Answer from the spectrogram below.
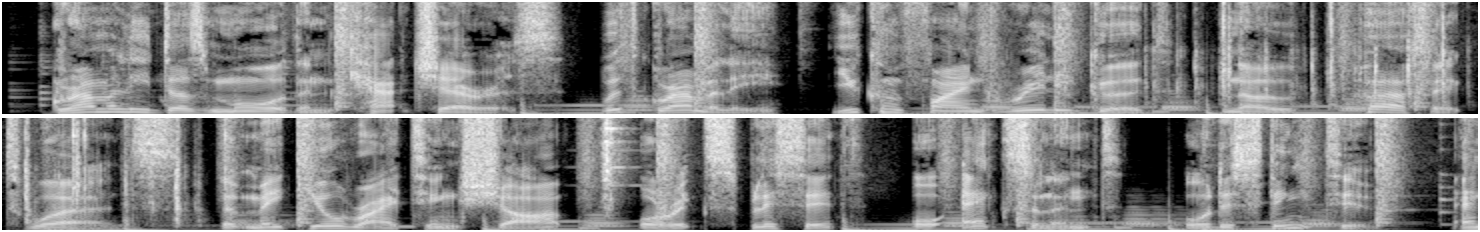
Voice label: Commercial

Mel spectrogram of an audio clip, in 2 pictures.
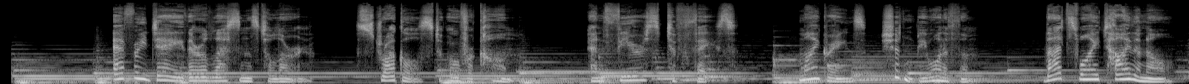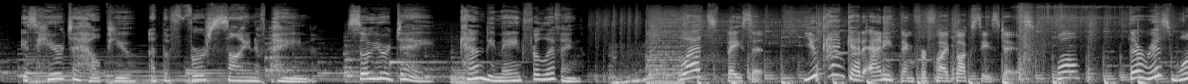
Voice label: US Commercial; versatile voice ranging from lively, bubbly to smooth, sexy and authoritativ

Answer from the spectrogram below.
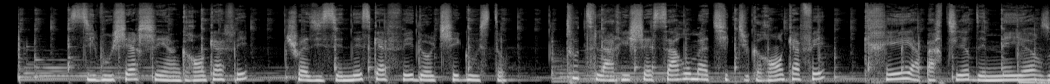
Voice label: Commercials FRENCH

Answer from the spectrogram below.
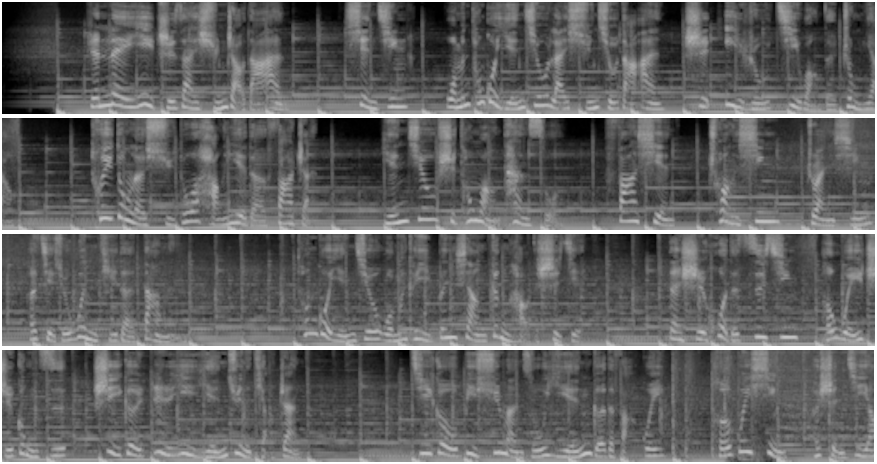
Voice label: Mandarin Corporate voice

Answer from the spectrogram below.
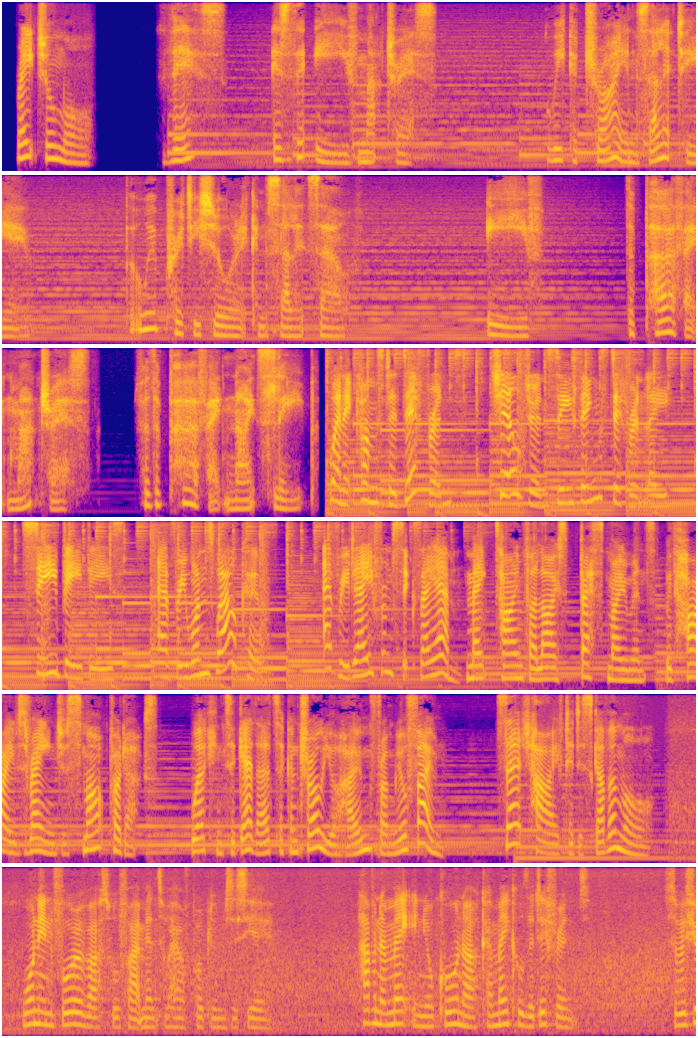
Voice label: commercial

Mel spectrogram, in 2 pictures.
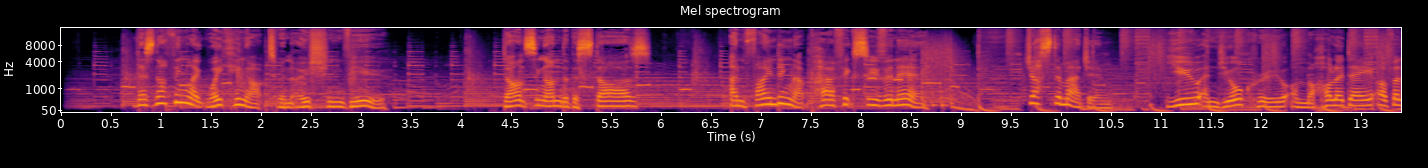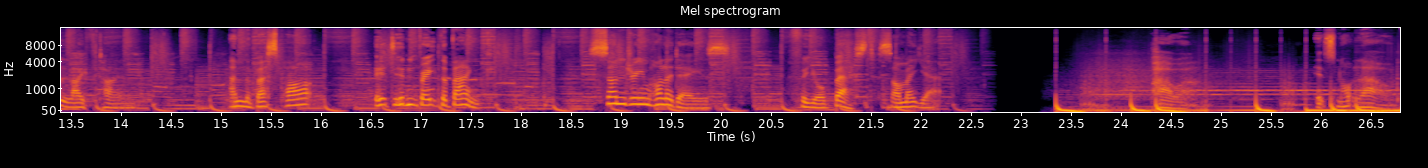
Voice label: GENERAL VOICE OVER

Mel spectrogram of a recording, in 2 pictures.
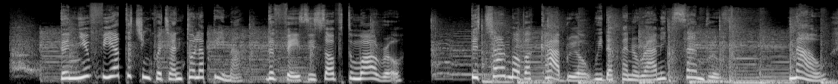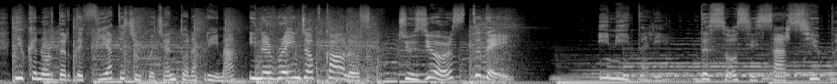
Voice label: ENGLISH Commercial

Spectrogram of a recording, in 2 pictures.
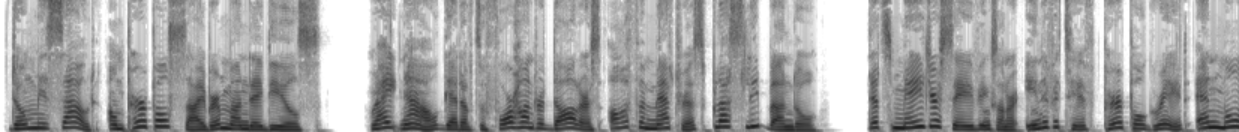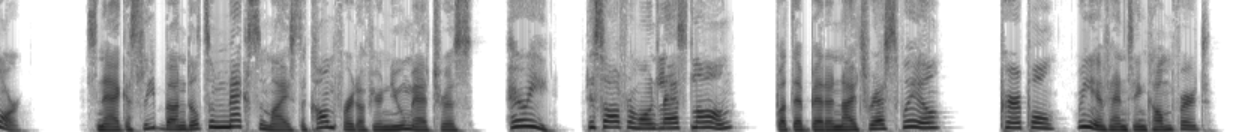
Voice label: English commercial; born in the Netherlands; professional Vocalist and Actress

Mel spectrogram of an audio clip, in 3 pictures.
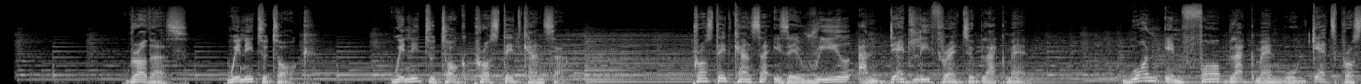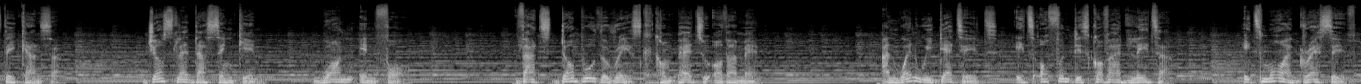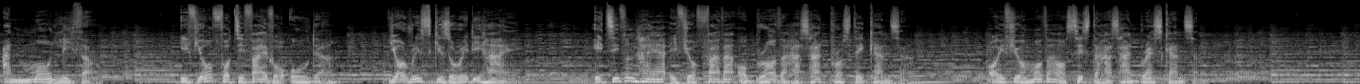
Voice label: African Reel

